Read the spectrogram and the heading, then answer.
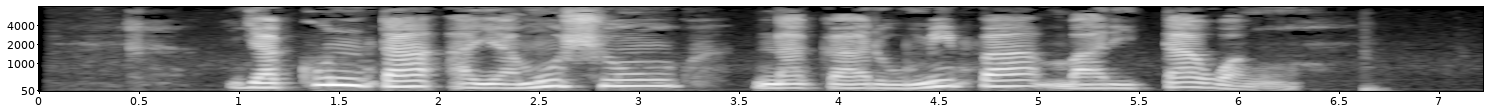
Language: Yauyos Quechua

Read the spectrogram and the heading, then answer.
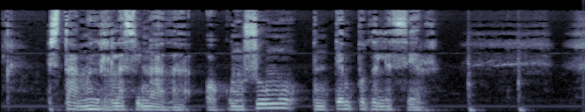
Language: Galician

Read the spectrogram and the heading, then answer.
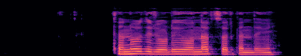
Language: Pashto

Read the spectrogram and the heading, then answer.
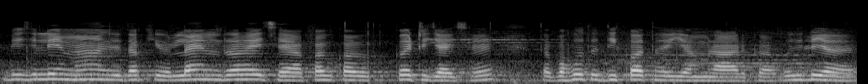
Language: Maithili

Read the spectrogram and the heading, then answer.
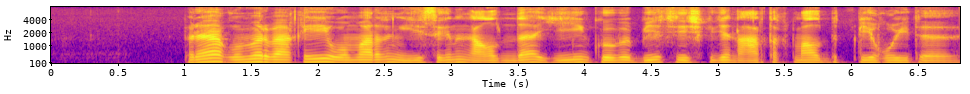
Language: Kazakh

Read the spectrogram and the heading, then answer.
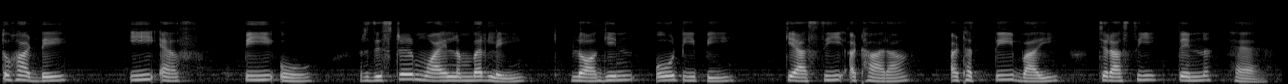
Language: Punjabi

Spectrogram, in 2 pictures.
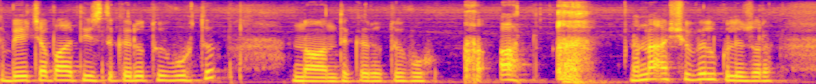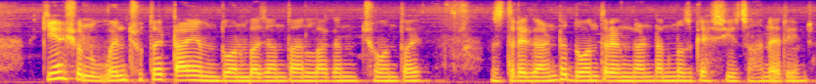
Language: Kashmiri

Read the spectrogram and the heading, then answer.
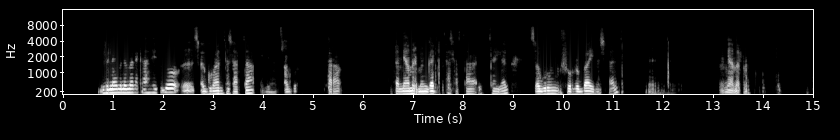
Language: Amharic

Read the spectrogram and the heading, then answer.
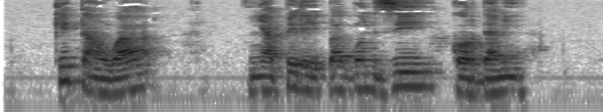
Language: Mbum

